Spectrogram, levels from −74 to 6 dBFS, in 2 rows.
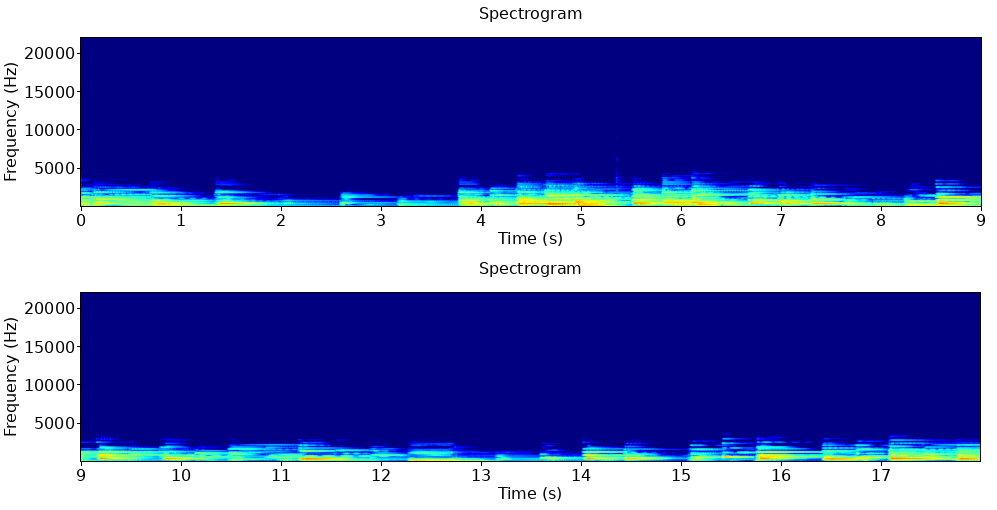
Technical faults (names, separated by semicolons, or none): noise suppressor applied to music or sounds; sound cut by the noise suppressor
